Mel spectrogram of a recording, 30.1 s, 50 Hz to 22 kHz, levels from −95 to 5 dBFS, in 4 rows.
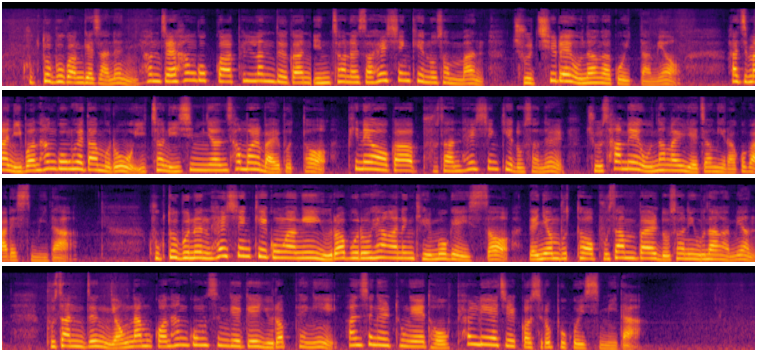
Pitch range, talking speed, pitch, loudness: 205-285 Hz, 295 characters per minute, 245 Hz, -14 LUFS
